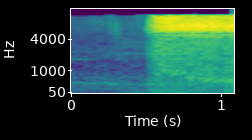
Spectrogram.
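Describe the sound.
A voice imitates an invisible aerosol spray can, giving a sudden, steady, loud hiss that starts halfway through and holds to the end, alone with no other sounds.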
